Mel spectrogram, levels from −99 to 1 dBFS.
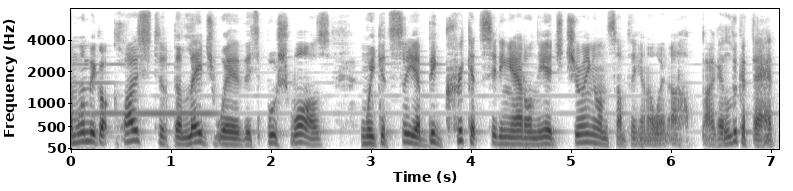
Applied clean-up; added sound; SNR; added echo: classical method log-MMSE.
